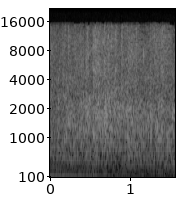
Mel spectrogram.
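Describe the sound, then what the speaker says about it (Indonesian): An audience at a national ministry work meeting applauds an introduced official: dense, sustained clapping from a large crowd, steady and fairly loud for the whole stretch. "Tepuk tangan juga untuk beliau."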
